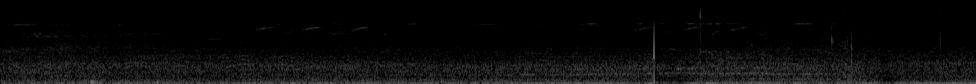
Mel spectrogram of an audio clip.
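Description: Faint open-air park ambience: a steady low background rumble with small birds chirping, three short high chirps about two and a half seconds in and a couple more near the end. A single sharp click sounds about two-thirds of the way through.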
